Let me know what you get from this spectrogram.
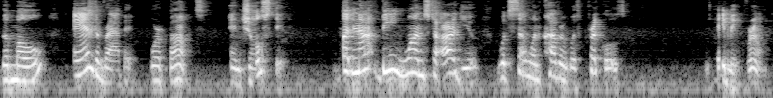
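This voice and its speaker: A woman reading a children's story aloud in an expressive, encouraging teacher's manner, pausing to explain and ask her young listeners questions. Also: fairly high pitch, a little hiss or hum, low-quality recording.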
